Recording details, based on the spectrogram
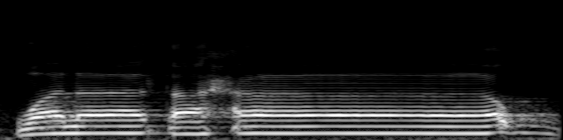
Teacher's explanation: Dibaca tebal juga, maka lidahnya naik sampai rongga mulutnya tertutup karena itbaq.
